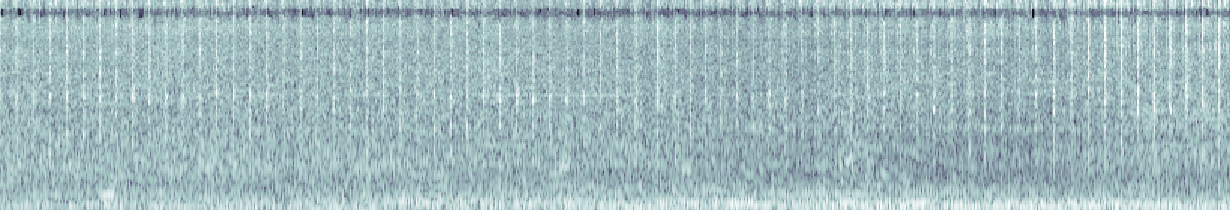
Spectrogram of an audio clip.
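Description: Quick, steady knock of about three per second over the idle, sharp and metallic; an internal knock whose cause still needs tracing.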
